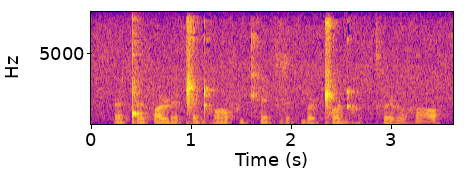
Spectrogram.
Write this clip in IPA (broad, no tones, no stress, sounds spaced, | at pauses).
ɐ ǃ œ f ɒ ɭ ɾ œ ǁ ɐ ɖʱ ɔ f i kʰ ɛ k z œ k j ɔ ɭ ǁ ɔ ɖʱ ɒ k tʰ ɤ ɭ ɔ ɦ ɒ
